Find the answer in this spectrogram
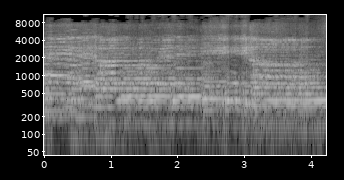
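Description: Live folk-dance music from a small ensemble on stage, several melodic lines holding and changing notes together without a break.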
